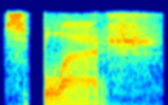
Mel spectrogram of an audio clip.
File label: "splash", English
